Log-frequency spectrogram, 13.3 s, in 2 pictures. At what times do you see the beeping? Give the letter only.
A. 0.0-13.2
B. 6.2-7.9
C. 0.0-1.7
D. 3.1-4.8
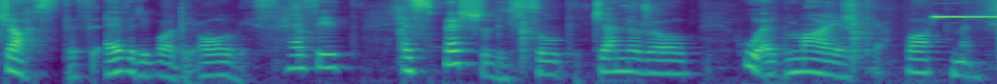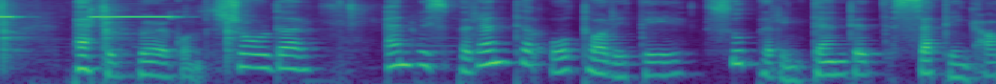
B.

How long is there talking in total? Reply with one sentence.
The talking can be heard for 13 seconds in total.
